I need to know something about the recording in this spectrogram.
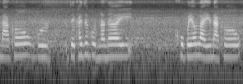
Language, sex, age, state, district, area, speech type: Bodo, female, 18-30, Assam, Chirang, rural, spontaneous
